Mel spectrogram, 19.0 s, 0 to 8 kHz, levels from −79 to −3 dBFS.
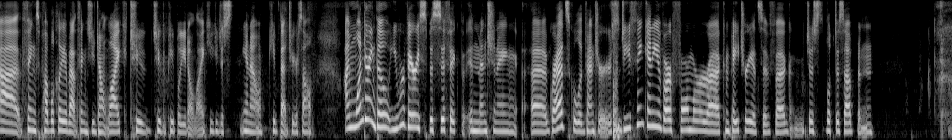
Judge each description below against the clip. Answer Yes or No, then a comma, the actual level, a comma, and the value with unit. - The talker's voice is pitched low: No, high, 200 Hz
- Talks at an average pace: Yes, average, 165 wpm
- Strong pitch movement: No, average, 2.9 semitones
